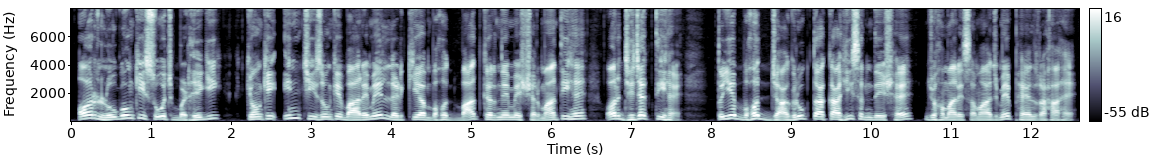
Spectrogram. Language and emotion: Hindi, neutral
